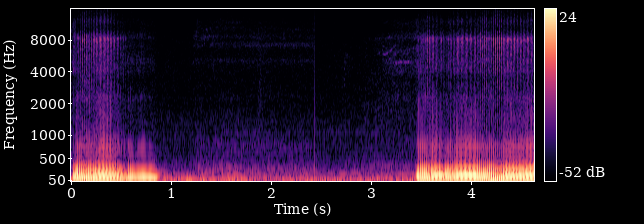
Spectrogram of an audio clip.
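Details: Sleeping, dreaming French bulldog: a deep, throaty rumbling snore that stops abruptly, nearly three seconds of near silence, then another loud low rattling snore starts.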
